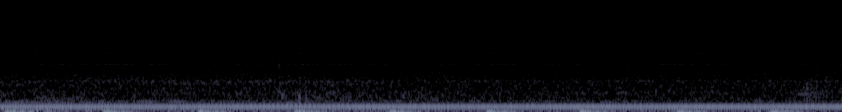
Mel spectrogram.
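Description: A faint, steady low hum with a faint hiss, unchanging throughout.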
